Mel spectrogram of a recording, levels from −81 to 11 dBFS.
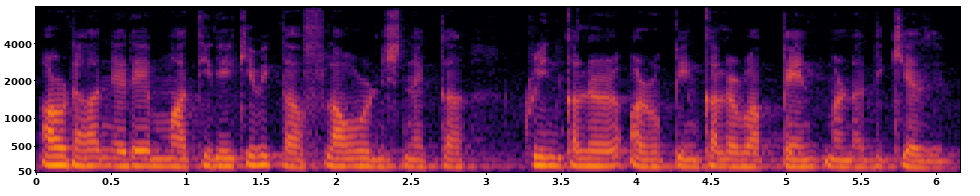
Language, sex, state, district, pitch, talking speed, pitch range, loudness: Nagamese, male, Nagaland, Dimapur, 135 Hz, 195 wpm, 125-140 Hz, -20 LUFS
